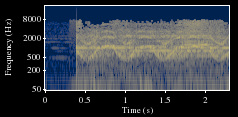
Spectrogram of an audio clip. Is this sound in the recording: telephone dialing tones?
no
